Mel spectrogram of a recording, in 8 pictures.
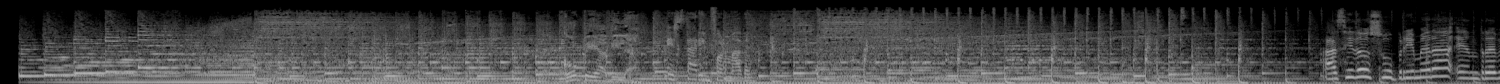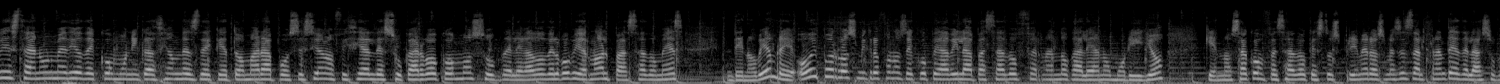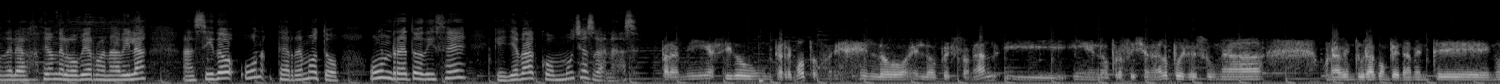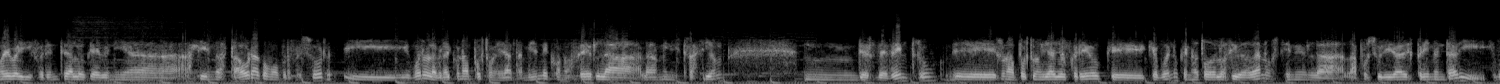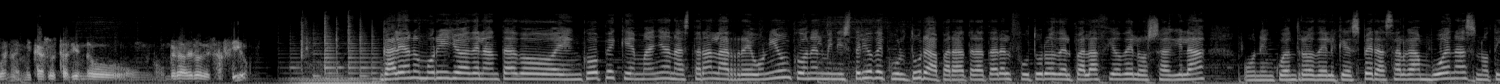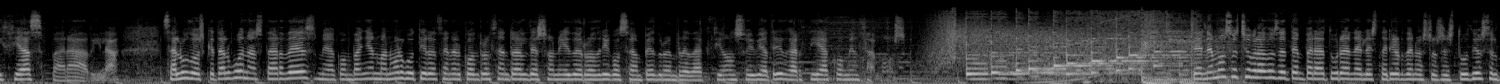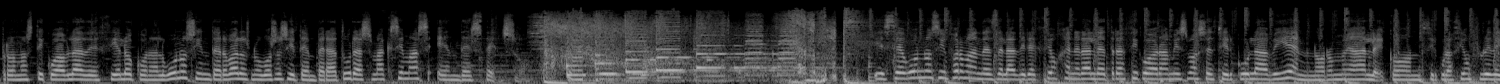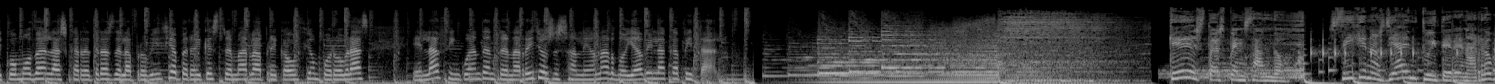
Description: Informativo Mediodía Cope en Avila 31/1/22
